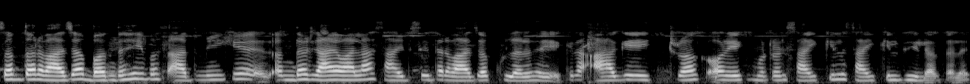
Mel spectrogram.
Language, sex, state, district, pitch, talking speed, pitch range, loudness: Bajjika, female, Bihar, Vaishali, 205 Hz, 165 wpm, 195-220 Hz, -17 LUFS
